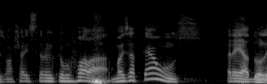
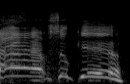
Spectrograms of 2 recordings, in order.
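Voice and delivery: mock audience chatter; 13 semitones higher, 6 dB quieter, slower than usual. Audience after his talks.

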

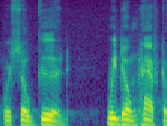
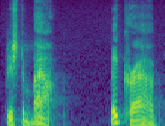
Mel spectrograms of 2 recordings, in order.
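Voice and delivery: usual speaking voice

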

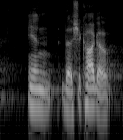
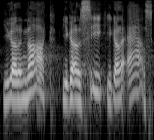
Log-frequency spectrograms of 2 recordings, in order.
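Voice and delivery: louder and higher, driving each verb home; urgent exhortation; 4 semitones higher, 6 dB louder than usual. Real, not acted. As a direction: preach it: knock, seek, ask. Preacher urging the congregation.

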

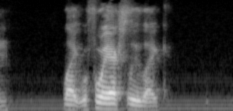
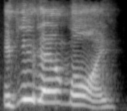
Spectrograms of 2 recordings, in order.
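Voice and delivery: high-pitched, hammed-up Australian accent; 10 semitones higher than usual. Joking plea to podcast listeners, exaggerated Australian accent. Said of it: "I'm gonna do an Australian accent".

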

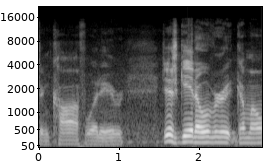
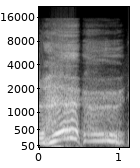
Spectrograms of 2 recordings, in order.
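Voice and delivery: mock gasp; 7 semitones higher, 10 dB louder than usual. Shown as a demonstration. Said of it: "sounding like I'm having phone sex".

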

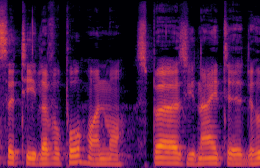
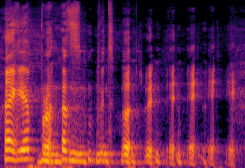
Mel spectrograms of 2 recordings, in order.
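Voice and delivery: slow, through laughter; laughing; 5 semitones higher, 7 dB louder, slower than usual. Retold or imitated. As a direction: repeat it cracking up. Repeating friend's line laughing.

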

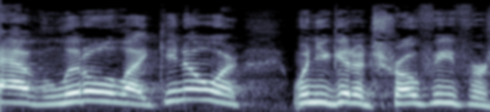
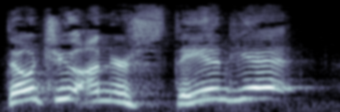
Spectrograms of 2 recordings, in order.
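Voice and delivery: Jesus rebuking; 6 semitones higher, slower than usual. Retold or imitated. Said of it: "It continues on in verse nine".

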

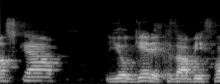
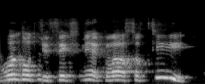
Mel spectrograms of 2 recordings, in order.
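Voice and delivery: higher-pitched mock Russian-British accent; 5 semitones higher than usual. A Russian Brit asking for tea, in a higher put-on accent. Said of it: "a Russian Brit".

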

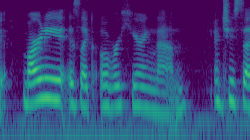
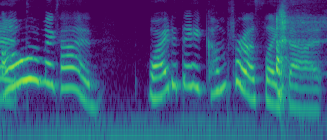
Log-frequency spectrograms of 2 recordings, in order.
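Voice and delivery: much higher and louder, cracking up in disbelief; excited outburst; 9 semitones higher, 10 dB louder than usual. Real, not acted. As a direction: blurt it out, delighted and scandalised. Laughing outburst at a movie line.

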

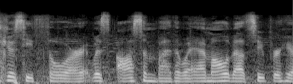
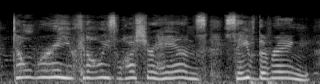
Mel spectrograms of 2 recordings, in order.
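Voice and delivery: reassuring; 9 semitones higher than usual. Retold or imitated. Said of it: "I was like".

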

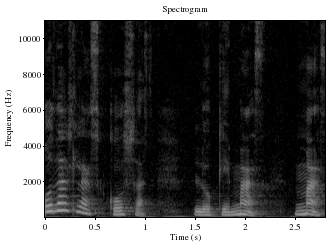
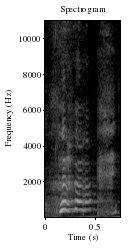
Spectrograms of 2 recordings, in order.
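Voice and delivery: high giggle; 13 semitones higher than usual. Acted. Giggle at crocodiles.

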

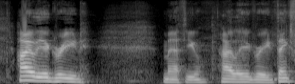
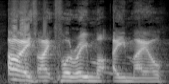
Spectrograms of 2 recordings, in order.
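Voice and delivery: a hammed-up Cockney, a bit louder; mock Cockney accent; 3 semitones higher, 7 dB louder than usual. Podcast host reads a listener's email in a mock Cockney accent. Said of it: "I have to do, like, a Cockney".

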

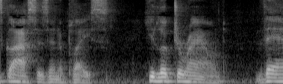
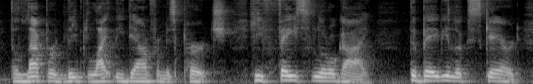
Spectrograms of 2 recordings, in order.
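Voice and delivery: ordinary delivery

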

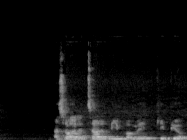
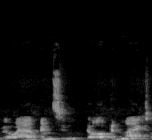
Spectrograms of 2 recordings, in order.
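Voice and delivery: ordinary talk

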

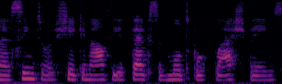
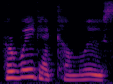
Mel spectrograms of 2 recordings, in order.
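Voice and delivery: ordinary delivery, nothing marked

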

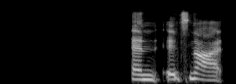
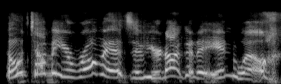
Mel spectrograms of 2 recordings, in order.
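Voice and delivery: higher-pitched, indignant plea; exasperated protest; 8 semitones higher than usual. Acted. Reader scolding a book sold as romance, exasperated. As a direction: complain in a raised pitch, mock-outraged.

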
